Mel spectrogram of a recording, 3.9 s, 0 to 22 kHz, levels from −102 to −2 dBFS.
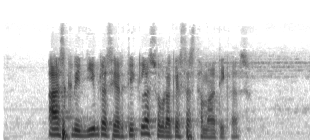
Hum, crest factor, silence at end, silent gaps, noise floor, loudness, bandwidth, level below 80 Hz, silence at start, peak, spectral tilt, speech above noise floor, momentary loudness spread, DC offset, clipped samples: none; 24 dB; 0.8 s; none; -72 dBFS; -23 LUFS; 10 kHz; -46 dBFS; 0.6 s; 0 dBFS; -7.5 dB/octave; 48 dB; 18 LU; under 0.1%; under 0.1%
